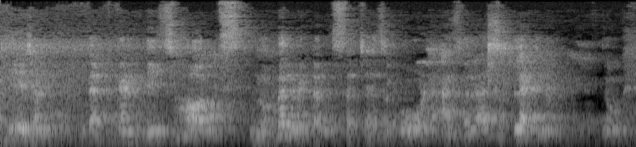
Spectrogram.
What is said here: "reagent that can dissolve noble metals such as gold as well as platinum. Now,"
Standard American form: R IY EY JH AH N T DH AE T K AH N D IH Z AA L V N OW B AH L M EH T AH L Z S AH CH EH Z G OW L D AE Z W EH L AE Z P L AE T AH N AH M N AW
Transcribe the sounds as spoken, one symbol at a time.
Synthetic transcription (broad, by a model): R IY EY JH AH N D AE T K AH N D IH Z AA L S N OW B AH L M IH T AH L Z S AH CH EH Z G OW D AE Z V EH L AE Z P L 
